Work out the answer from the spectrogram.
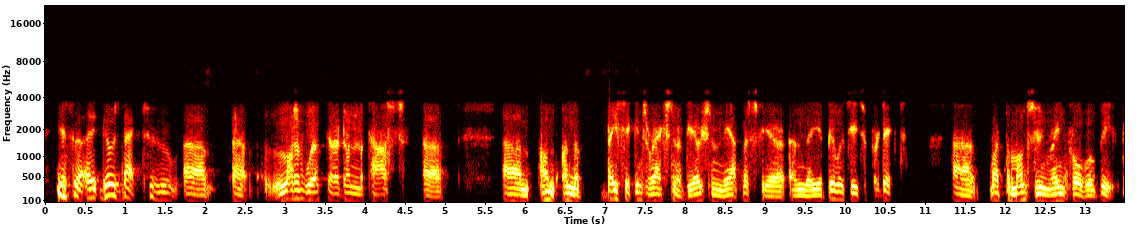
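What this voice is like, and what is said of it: Congested, rough sick-sounding voice. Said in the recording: “I apologize for my voice, by the way. I have quite a bad cold”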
